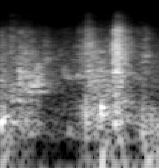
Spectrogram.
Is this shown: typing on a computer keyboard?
no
